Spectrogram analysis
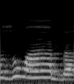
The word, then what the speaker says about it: zoada: Sim, a gente pronuncia zoada, né? Só o som do zu, mas escreve com zó. Z-O, tá? Zoada.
